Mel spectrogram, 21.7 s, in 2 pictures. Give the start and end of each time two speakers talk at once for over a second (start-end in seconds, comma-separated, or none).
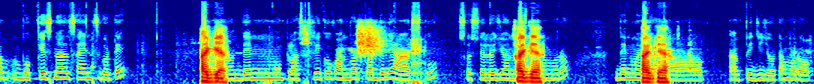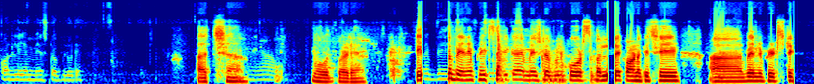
16.6-18.4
